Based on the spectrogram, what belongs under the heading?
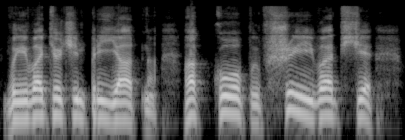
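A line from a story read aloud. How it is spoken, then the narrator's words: Sobbing with laughter. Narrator (Russian): Он всхлипнул, но скорее от смеха, чем от слез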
